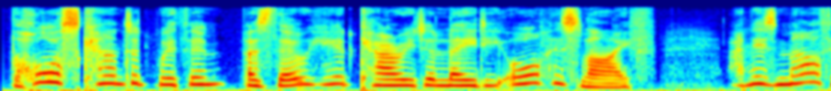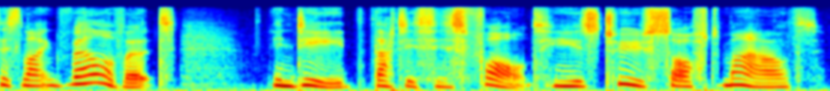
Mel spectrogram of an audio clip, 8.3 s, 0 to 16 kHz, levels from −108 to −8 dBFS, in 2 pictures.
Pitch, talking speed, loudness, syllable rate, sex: 240 Hz, 215 wpm, -19 LUFS, 5.4 syllables/s, female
